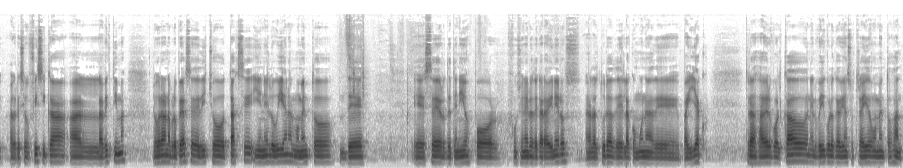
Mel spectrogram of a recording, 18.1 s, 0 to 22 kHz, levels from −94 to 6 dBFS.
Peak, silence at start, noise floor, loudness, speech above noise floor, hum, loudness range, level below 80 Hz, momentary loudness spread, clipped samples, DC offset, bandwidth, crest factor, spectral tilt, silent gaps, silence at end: -2 dBFS; 0 s; -48 dBFS; -23 LUFS; 26 dB; none; 3 LU; -70 dBFS; 7 LU; under 0.1%; under 0.1%; 15.5 kHz; 20 dB; -6 dB/octave; none; 0 s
